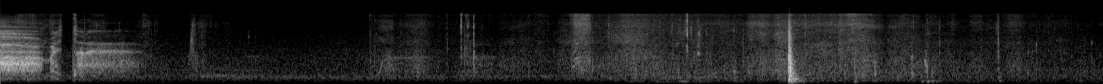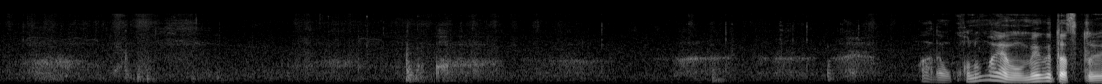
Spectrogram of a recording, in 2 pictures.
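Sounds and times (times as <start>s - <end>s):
tackle rustling: 3.7s - 11.2s.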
